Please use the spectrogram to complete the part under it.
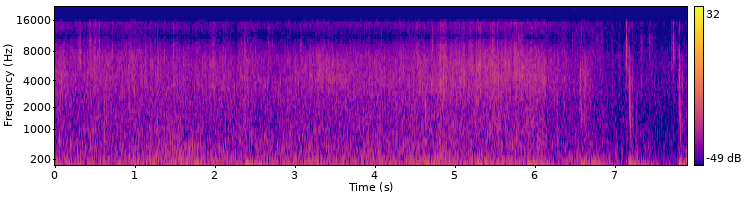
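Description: Electricity crackles and sizzles.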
